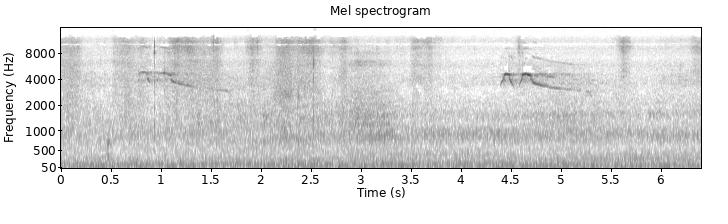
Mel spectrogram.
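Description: A bird calling twice over a steady low outdoor rumble: short high notes that slide downward, about a second in and again a little past the middle, the second call a quick double note before its slide.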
